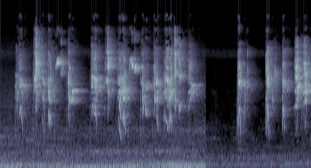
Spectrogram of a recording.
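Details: Long-tailed shrike singing a master song for training other birds: quick sequence of raspy squawks and slurred buzzy notes, a brief quiet gap, then more harsh chattering bursts; a low hum sits beneath the first part.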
